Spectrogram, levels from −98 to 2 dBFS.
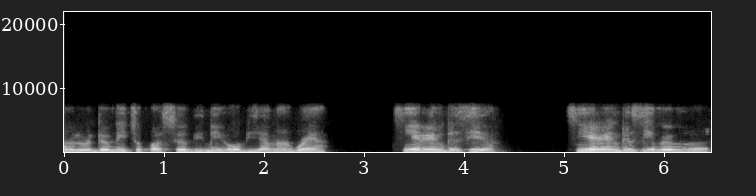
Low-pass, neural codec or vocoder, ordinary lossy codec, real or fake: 7.2 kHz; codec, 24 kHz, 0.9 kbps, WavTokenizer, medium music audio release; Opus, 32 kbps; fake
